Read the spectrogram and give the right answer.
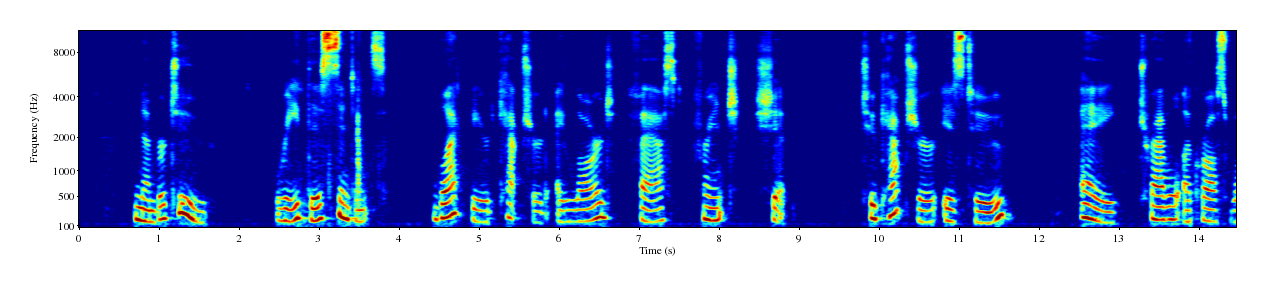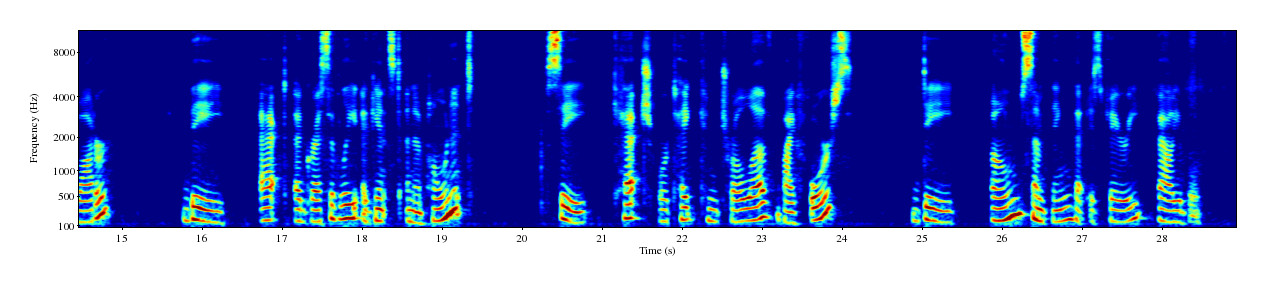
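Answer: C: Catch or take control of by force.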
